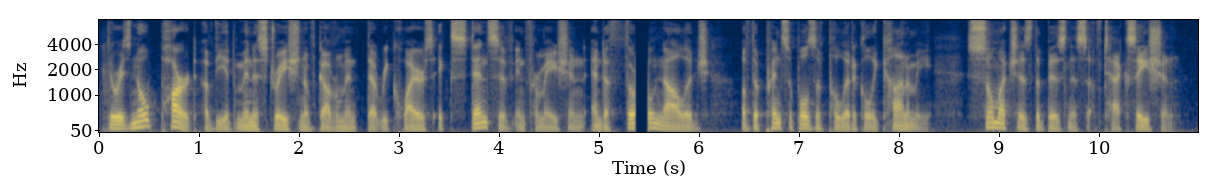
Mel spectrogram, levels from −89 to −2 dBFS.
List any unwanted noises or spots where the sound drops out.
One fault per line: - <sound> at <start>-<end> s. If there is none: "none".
- dropout at 5.4-5.5 s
